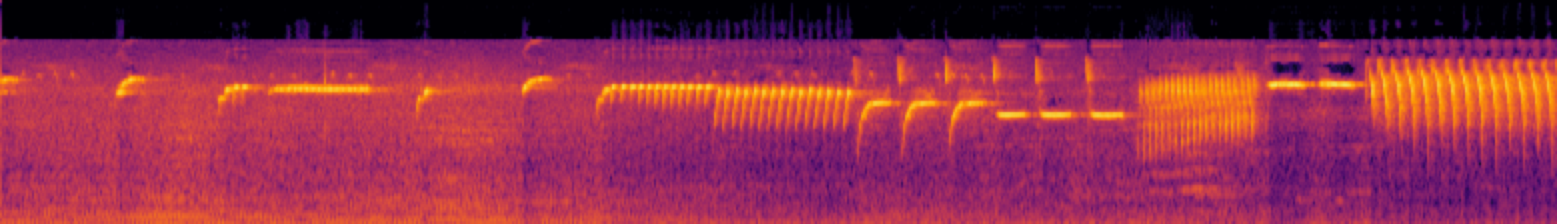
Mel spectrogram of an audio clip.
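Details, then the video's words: A canary sings for home-trained birds, delivering varied phrases: short whistles, a buzzy rapid trill, quick upward slurs, a harsh burst and a fast high chattering trill at the end. "Suara KENARI Juara Gacor terbaru || Jitu untuk Masteran dan Pancingan kicau dirumah"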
